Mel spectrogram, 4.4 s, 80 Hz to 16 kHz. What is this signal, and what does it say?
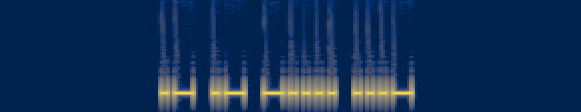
Morse code, heard as a keyed tone, about 25 wpm, 700 Hz. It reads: AA6V
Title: USA Call Signs - 4x Character Spacing - 25wpm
